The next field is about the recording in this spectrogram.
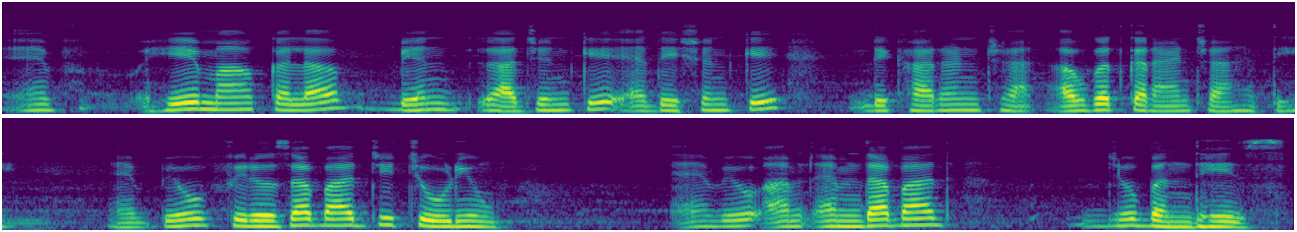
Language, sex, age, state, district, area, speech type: Sindhi, female, 30-45, Uttar Pradesh, Lucknow, urban, spontaneous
